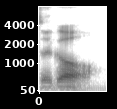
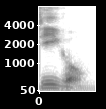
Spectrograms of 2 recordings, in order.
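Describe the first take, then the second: First: The name ends rhyming with Degas. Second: The name sounds like the word seagull. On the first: The speaker calls it wrong. "His name is not pronounced Seagal" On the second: The speaker calls it right. "It's really pan- pronounced Seagull"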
